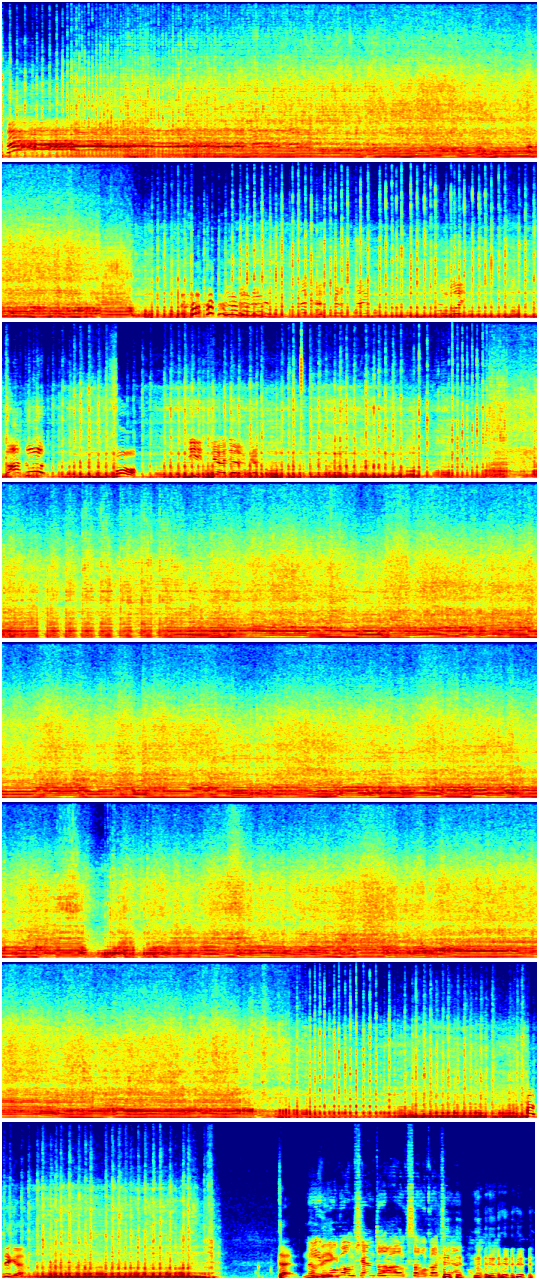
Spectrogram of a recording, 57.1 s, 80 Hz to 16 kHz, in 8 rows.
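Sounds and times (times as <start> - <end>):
chainsaw cutting wood: 0.0 - 53.0.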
